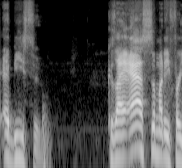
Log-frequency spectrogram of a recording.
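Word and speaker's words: Yebisu: Because I asked somebody for yabisu and they were like, "What the is that?" And then I heard them say it and I was like, "Oh, it's the y is silent like jango."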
